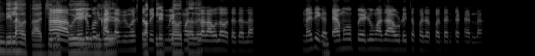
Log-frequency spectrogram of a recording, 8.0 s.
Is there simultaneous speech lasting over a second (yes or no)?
yes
